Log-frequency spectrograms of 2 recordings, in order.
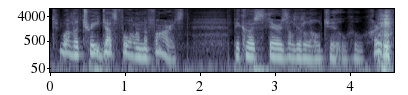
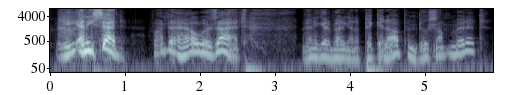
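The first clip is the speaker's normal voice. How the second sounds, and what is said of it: Old Jewish man, Yiddish accent. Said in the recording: “That's a wonderful accent. It reminds me of Billy Crystal, whose definition of Yiddish is a combination of German and phlegm.”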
